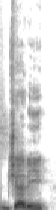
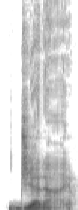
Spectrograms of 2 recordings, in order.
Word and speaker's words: Jedi: and I'm not sure if it's jetty after a location in my and Mara where it's formed or if it's Jedi like the famous Knights in a galaxy far far away but I certainly pronounce that Jedi now there is the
